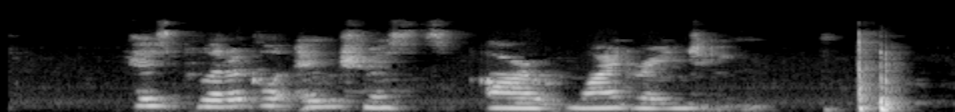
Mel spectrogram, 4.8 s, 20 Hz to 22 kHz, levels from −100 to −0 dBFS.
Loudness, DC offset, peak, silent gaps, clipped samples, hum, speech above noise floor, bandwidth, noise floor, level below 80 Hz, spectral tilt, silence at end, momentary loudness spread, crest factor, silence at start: -26 LUFS; under 0.1%; -2 dBFS; none; under 0.1%; none; 45 dB; 10 kHz; -71 dBFS; -62 dBFS; -5 dB/octave; 0.25 s; 10 LU; 24 dB; 0.65 s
